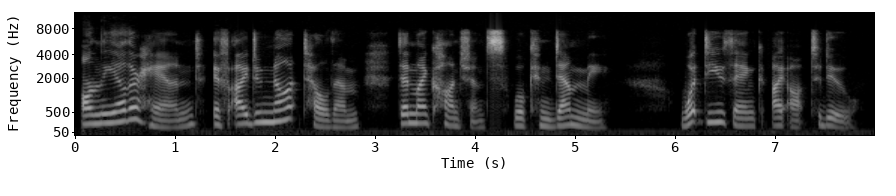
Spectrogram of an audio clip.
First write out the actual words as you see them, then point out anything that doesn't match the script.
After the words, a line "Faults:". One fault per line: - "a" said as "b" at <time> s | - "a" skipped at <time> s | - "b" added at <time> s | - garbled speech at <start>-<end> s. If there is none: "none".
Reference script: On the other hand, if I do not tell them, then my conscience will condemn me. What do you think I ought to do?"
On the other hand, if I do not tell them, then my conscience will condemn me. What do you think I ought to do?"
Faults:
none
